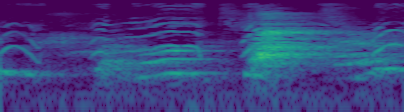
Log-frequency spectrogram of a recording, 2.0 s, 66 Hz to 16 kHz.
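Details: Sliding whimpers and a sharp yelping bark from a chocolate Yorkshire Terrier, one of two male dogs born April 7, 2018, heard indoors at close range.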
